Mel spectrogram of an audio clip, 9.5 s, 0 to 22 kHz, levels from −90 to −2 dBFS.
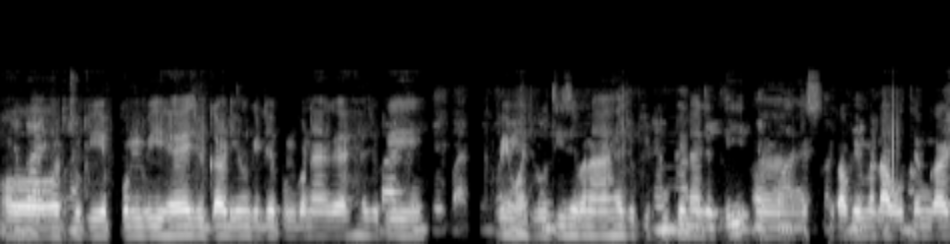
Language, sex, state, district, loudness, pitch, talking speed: Hindi, male, Uttar Pradesh, Etah, -22 LUFS, 110 Hz, 140 wpm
